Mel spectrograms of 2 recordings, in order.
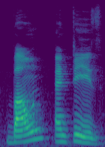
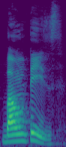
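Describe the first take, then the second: First: Bhawan and टीज in two separate beats, a clear break between; split into syllables. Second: Said in the usual way. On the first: Shown as a demonstration. Teacher showing students the two breaks in bounties, Bhawan and टीज split apart slowly. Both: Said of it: "इसमें दो breaks आ रहे हैं".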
